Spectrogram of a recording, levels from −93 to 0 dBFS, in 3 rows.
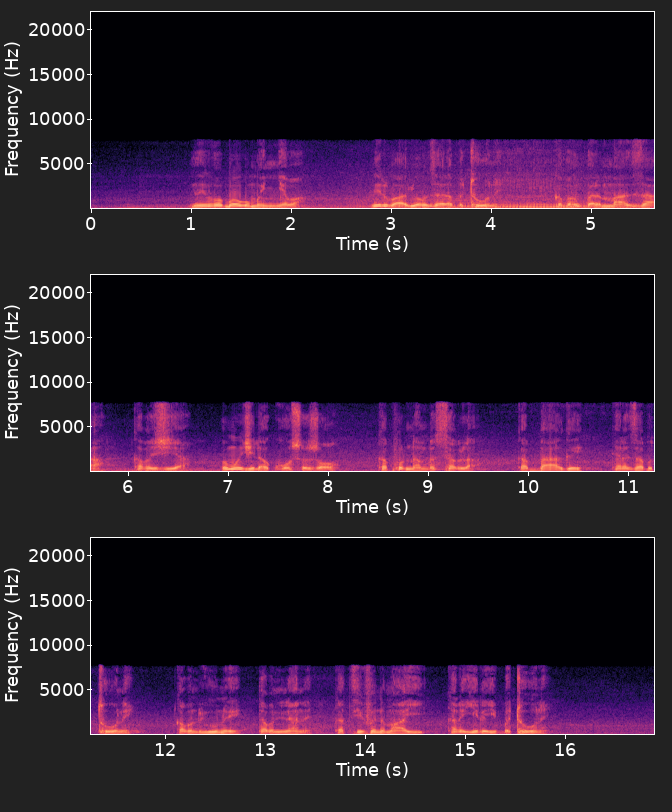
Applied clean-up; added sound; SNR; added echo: none; Traffic noise, roadway noise; 13 dB; none.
